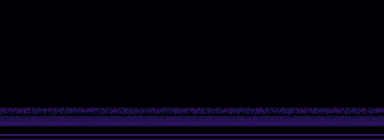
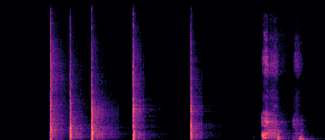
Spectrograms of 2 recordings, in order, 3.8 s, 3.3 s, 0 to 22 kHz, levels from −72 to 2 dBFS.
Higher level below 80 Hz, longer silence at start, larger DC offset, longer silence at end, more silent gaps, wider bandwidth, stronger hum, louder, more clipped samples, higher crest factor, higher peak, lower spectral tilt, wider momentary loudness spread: second, under -90 dBFS vs -50 dBFS; second, 0 s vs 0.5 s; neither; second, 0 s vs 0.2 s; neither; second, 5.4 kHz vs over 20 kHz; first, 60 Hz at -65 dBFS vs none; second, -51 LUFS vs -25 LUFS; neither; second, 12 dB vs 28 dB; second, -40 dBFS vs 0 dBFS; second, 0 dB/octave vs -2 dB/octave; second, 0 LU vs 8 LU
